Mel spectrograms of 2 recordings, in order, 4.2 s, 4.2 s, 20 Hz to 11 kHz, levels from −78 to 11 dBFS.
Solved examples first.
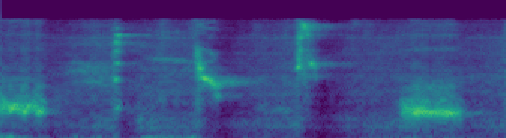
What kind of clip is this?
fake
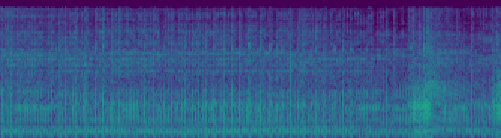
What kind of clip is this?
real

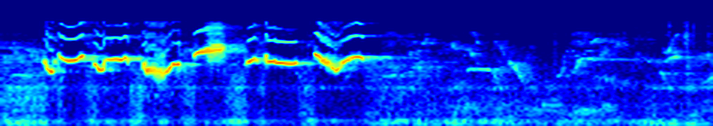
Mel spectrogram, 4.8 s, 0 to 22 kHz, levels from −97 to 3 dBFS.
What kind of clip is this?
real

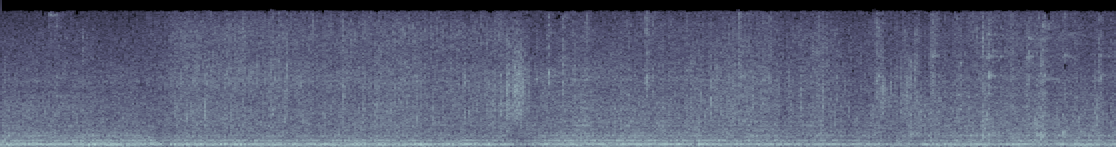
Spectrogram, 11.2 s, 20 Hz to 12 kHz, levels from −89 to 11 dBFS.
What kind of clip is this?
real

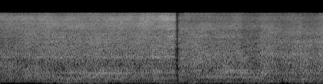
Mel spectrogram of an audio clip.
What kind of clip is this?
fake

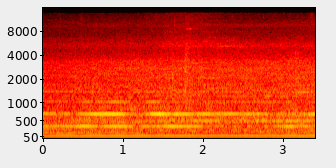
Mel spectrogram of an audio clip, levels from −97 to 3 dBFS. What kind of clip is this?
real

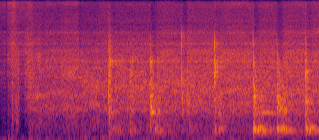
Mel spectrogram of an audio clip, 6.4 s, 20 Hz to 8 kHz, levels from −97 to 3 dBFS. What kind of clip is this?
fake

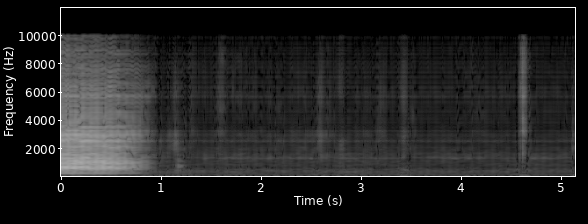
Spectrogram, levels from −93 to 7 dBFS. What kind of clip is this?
fake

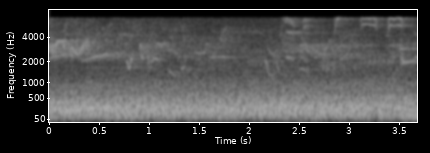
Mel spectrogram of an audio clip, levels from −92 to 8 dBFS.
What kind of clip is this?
real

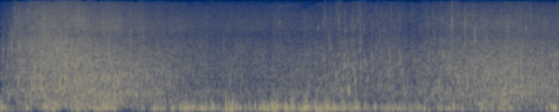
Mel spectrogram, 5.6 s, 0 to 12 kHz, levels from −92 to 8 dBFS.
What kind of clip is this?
real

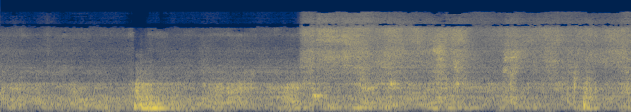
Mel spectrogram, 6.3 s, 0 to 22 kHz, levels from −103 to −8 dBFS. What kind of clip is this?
fake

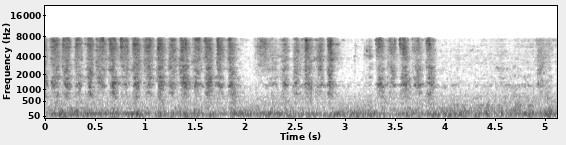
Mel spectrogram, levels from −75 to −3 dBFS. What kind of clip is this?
fake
